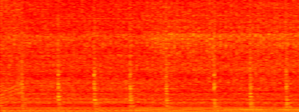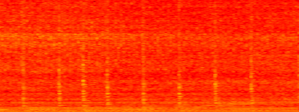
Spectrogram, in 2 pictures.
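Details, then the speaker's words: Mini excavator engine converted to tri-fuel with a motor snorkel, running on propane at initial startup: steady low hum with a soft, even tick about once a second; idles smoothly. "So far, initial startup seems great."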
